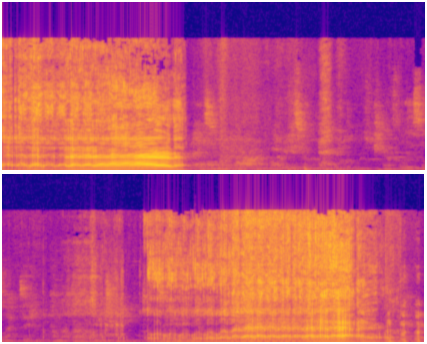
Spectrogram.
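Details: A brown and white bulldog gives a drawn-out, warbling moan whose pitch wobbles up and down while a finger rubs its mouth.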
